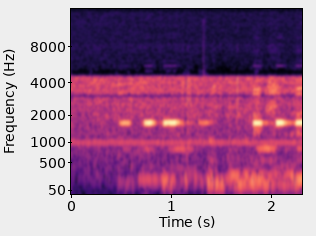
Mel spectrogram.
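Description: Weak AM mediumwave broadcast from Bangladesh Betar on 693 kHz, heard through static with a muffled, narrow sound. After a moment of hiss, music begins about half a second in: short high held notes over a low sustained note.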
